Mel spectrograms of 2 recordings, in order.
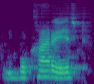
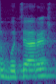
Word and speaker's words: Bucharest: Romania की capital है बुखारेस्ट। ठीक है। देखिए ये लिखा हुआ है BUCHAREST। यहाँ पे बुचारेस्ट लिखा जाता है इंग्लिश में, लेकिन बुखारेस्ट हिंदी में इसे प्रोनाउंसिएट करते हैं, तो उस पर ना जाएं।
